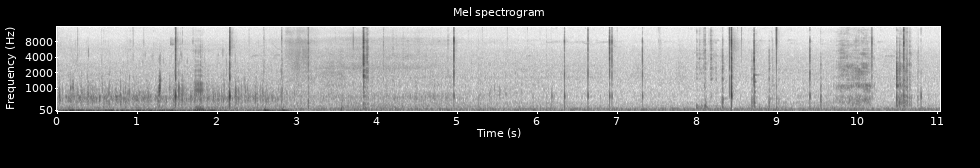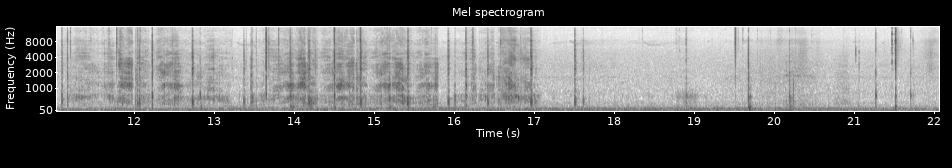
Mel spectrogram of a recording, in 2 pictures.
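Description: A spoon scraping and knocking against a metal camping pot while stirring runny oatmeal porridge that is being boiled down to thicken, with irregular sharp clicks throughout.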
